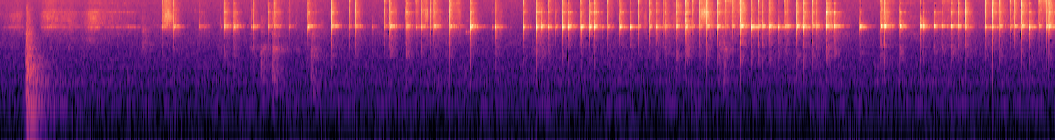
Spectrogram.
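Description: A medium white frosted glass OSEA skincare bottle with a silver pump top, held in one hand and apparently full, is tapped with long fingernails. Dozens of quick, crisp clicks come in irregular bursts, with a bright, high glassy tone that dies away almost instantly after each tap. A single duller knock opens the clip.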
